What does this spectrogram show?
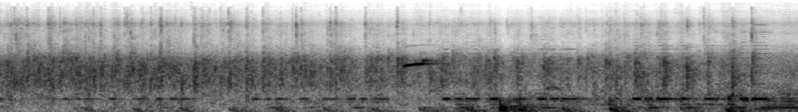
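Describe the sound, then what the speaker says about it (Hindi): Audience applause welcomes a speaker onto the stage at a seminar event, a steady moderate roar of many hands that swells midway, with voices talking over it throughout. "जबरदस्त ताली, पीछे वाले दोनों हाथ ऊपर करके बैठे रहो"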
